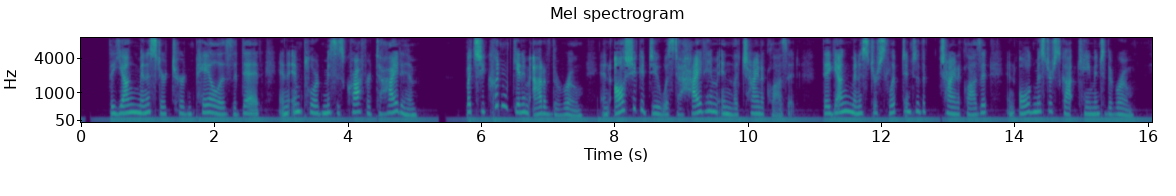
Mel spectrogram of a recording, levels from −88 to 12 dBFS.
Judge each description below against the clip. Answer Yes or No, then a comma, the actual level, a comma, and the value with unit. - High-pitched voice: Yes, high, 210 Hz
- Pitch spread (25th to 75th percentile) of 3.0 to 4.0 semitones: No, average, 4.5 semitones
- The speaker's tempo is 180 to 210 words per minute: Yes, average, 200 wpm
